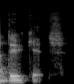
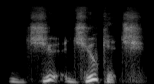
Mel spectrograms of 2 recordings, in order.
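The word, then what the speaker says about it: Dukić: What's his name is called Lazar Dukic. Excuse me, Craig. If you knew Lazar, you would know his name is Jukic. And he would tell people, hey, you say it like Jew Kitchen.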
